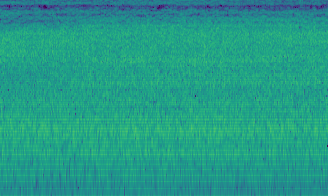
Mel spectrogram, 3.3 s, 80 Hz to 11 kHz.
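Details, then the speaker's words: Car idling after a jump start, alternator output measured at about 13.9–14 V, judged good: even, settled idle under background hiss with no stumbling, knocking or belt squeal. "yes it's almost fourteen thirteen point nine which is good which is very good the generator works good"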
